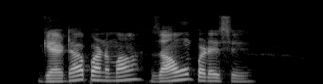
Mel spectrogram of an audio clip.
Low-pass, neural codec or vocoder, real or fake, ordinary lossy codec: 9.9 kHz; none; real; AAC, 64 kbps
